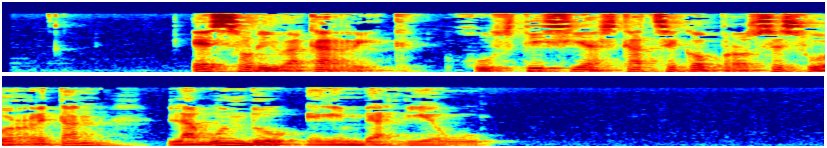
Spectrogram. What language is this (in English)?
Basque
